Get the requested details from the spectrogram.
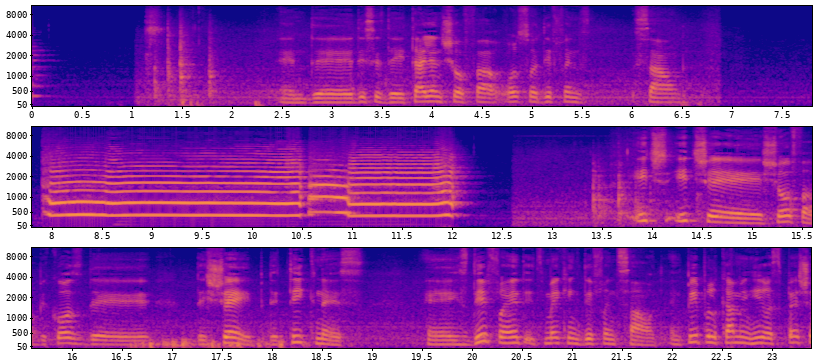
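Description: A middle-aged man talks calmly and with animation close by.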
